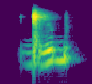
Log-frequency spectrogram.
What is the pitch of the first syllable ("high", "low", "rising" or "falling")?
rising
